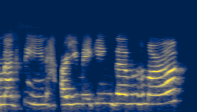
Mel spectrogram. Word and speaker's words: muhammara: Muhammara.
